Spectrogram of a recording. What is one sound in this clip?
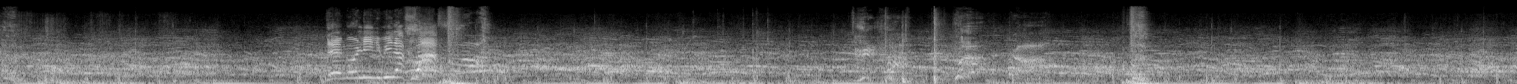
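A crowd of men murmurs and cheers throughout.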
